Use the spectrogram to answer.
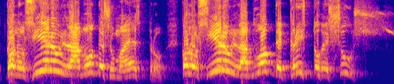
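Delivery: high, slow and loud proclamation; fervent preaching. Acted. Preacher proclaims to his congregation, slow and fervent. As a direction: proclaim it slowly to the whole church.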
